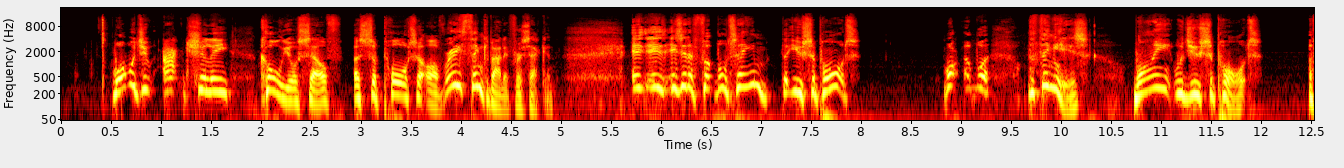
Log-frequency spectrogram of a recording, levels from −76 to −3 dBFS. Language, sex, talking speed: English, male, 170 wpm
